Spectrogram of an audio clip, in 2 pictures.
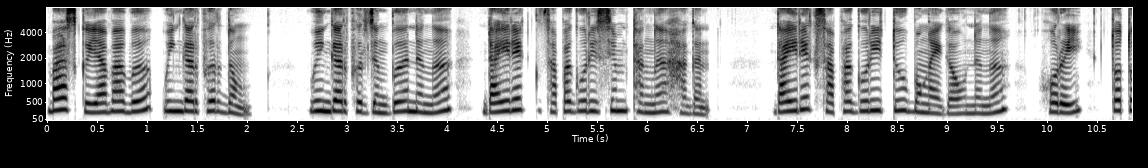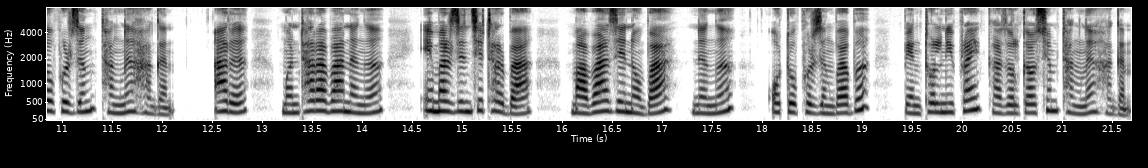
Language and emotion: Bodo, neutral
